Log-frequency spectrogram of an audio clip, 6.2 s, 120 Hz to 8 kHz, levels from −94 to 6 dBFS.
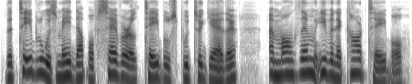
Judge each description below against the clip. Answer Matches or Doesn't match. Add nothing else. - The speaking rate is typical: Matches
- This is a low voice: Doesn't match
